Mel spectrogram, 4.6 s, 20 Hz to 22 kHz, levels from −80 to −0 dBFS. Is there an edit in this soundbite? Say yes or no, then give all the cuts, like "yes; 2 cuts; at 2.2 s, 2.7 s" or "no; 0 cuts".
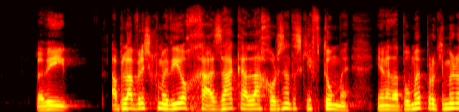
no; 0 cuts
